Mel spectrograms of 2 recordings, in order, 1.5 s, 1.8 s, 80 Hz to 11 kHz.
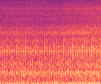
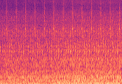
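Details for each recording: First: Toyota SW4 2017 with 2.8 1GD diesel, engine fitted after the original ingested water and dirt through the intake, idling with oil pressure over 4 bar: smooth, even idle with steady low rumble, no knocks or misses. Healthy engine. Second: Toyota SW4 2017 with 2.8 1GD diesel that ingested water and dirt through the intake, idling after washing and new filters, diesel and oil: steady hard knock tapping through the clatter. Bearing damage; engine condemned.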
